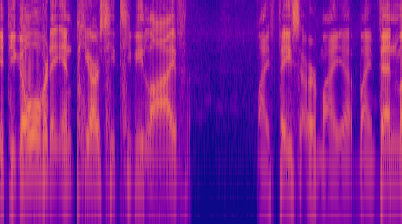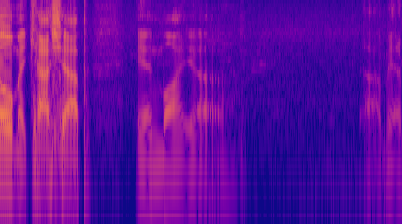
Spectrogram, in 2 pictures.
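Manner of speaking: barely getting the words out, choked up. Speaker asking the audience to donate if they can, choked up. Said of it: "I'm choked up".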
